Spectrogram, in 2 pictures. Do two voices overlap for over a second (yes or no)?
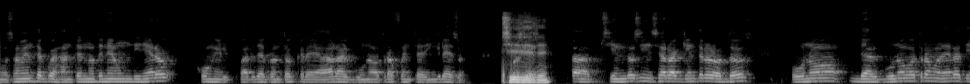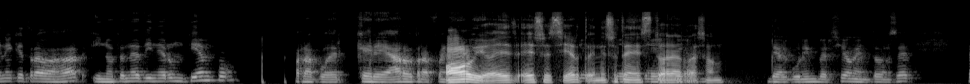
yes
